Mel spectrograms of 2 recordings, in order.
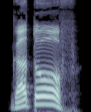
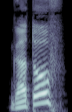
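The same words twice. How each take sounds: First: High, falling answering shout; hollow, echoing-style answer, falling at the end; booming reply. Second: High, rising call; raised-pitch hail, rising at the end; shouted question. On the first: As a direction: call back from inside, resonantly. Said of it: "гулко откликнулся Пишта". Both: A narrator's reading.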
